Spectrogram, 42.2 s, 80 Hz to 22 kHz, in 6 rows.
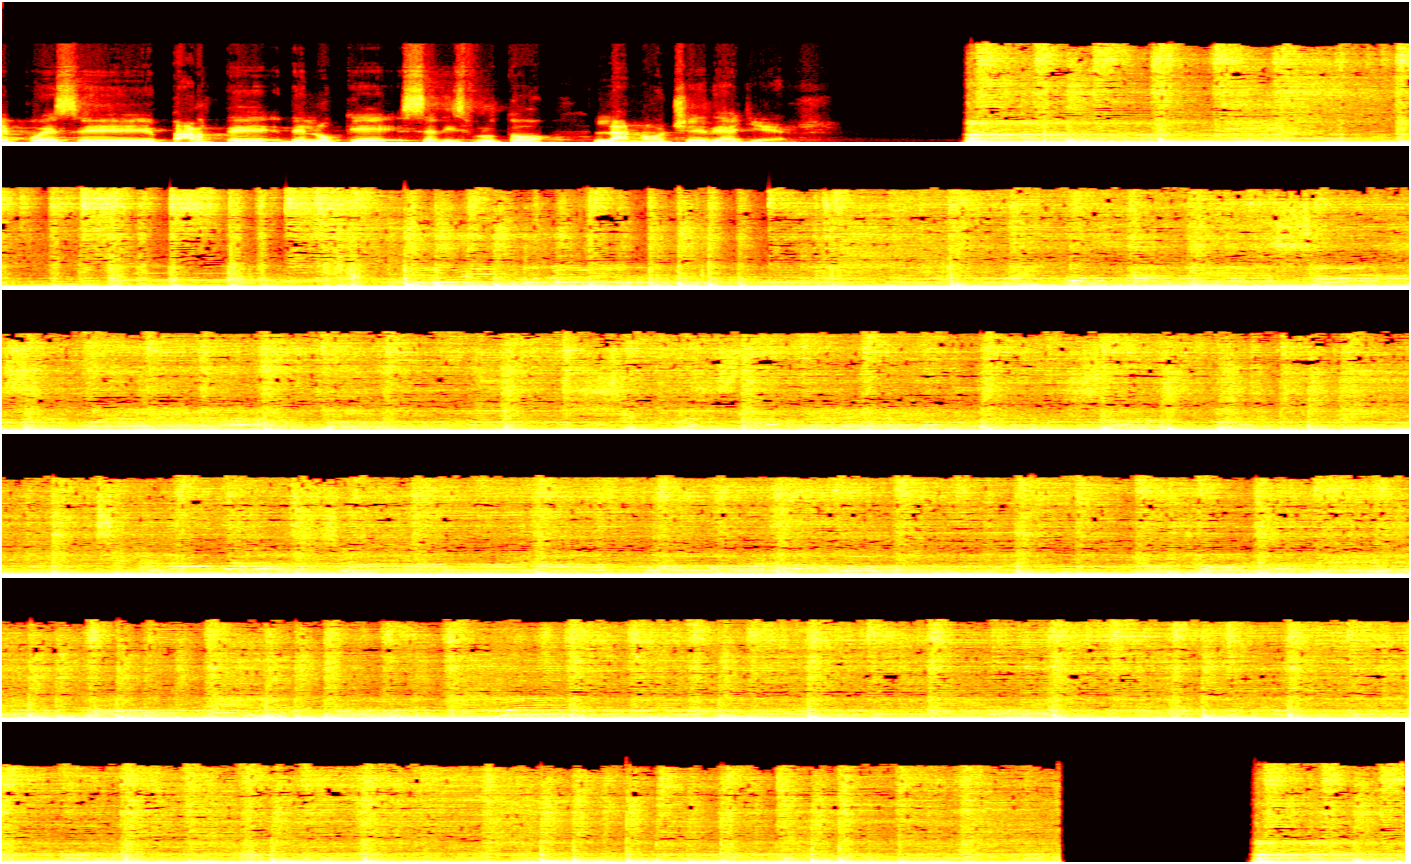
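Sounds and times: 
speech: 0.0 - 4.1, 4.8 - 5.9
loud live concert music of a band: 4.8 - 40.5, 41.4 - 42.1
fan singing and shouting along: 7.6 - 11.2, 12.0 - 32.7, 41.4 - 42.1.

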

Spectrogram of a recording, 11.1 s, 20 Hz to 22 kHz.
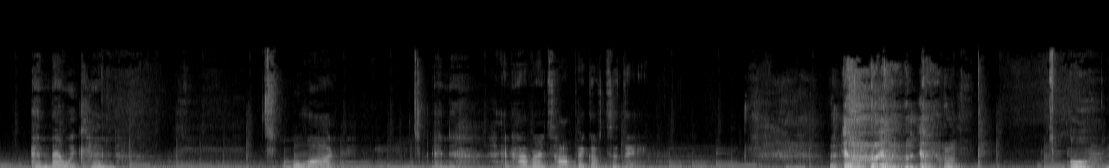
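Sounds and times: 
speech: 0.3 - 1.4, 2.7 - 3.5, 4.1 - 6.5, 8.3 - 9.7, 10.7 - 11.0
forceful throaty cough: 8.3 - 9.7.

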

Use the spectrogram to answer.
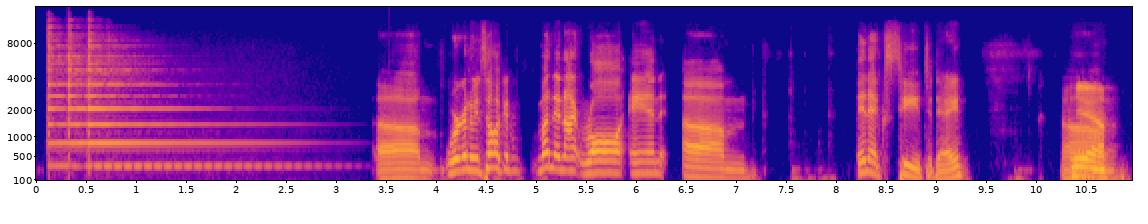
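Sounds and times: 
metal wrestling ring bell being struck: 0.0 - 3.2
speech: 3.4 - 7.3, 8.2 - 9.4, 10.2 - 10.9.

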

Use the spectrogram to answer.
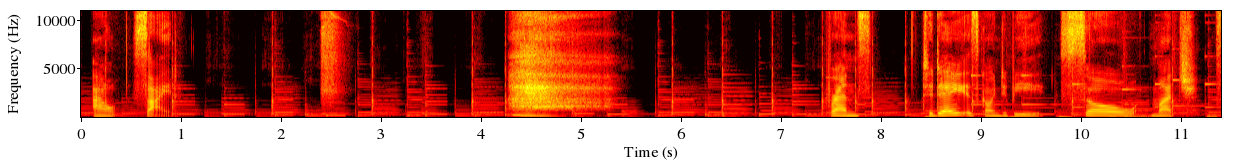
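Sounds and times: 
light music of plucked-sounding notes: 0.0 - 11.3
speech: 0.1 - 1.0, 7.5 - 11.3
deep breath drawn in: 4.3 - 5.5.

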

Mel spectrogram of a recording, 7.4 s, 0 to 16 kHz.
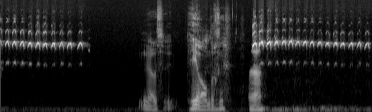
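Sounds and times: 
common kestrel calling: 0.0 - 1.9, 5.0 - 7.4
speech: 2.9 - 5.5.

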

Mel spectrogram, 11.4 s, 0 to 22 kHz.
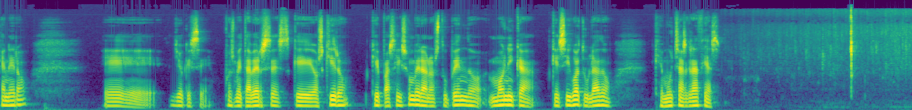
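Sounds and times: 
speech: 0.0 - 9.1
hiss of running or trickling water: 9.0 - 11.4.

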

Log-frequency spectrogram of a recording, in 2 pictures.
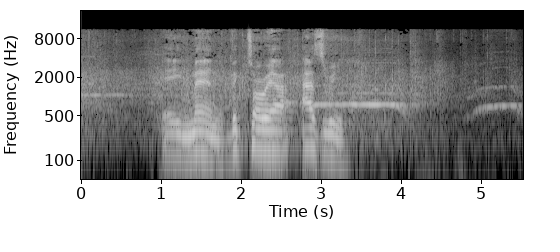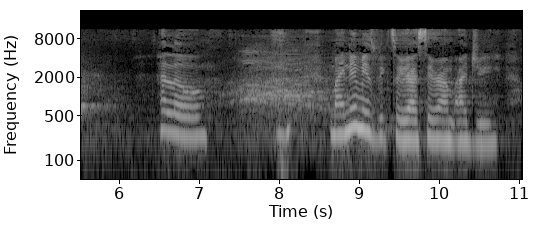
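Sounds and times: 
audience applause: 0.0 - 5.7
speech: 1.0 - 3.5, 9.0 - 11.0.

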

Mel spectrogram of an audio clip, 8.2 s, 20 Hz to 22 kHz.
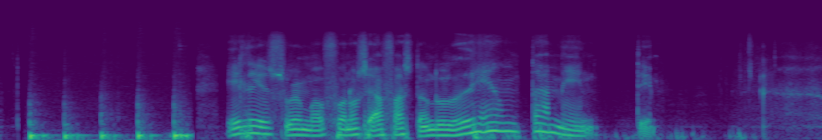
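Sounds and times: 
boy knocking on a wooden door: 0.3 - 2.0
speech: 2.3 - 6.6.

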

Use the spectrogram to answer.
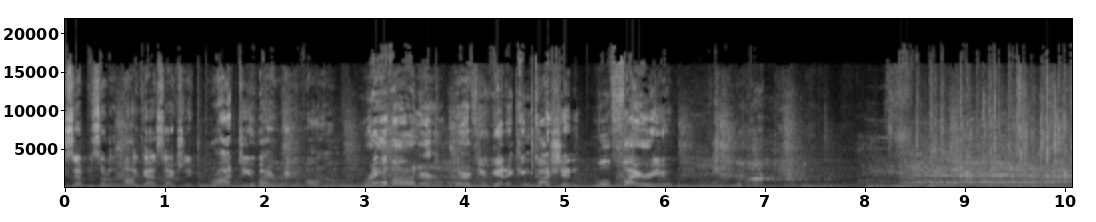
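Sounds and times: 
speech: 0.0 - 7.4
large crowd cheering at a live wrestling event: 8.0 - 10.0.

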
